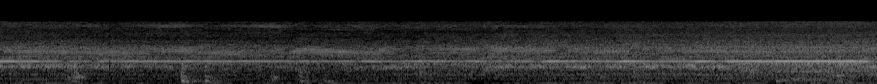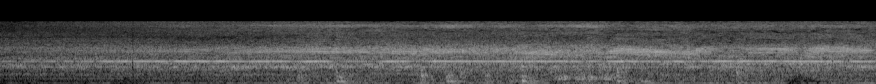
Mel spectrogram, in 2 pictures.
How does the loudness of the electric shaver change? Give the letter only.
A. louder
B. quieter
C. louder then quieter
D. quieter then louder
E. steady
A.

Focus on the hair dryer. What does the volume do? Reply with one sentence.
The loudness of the hair dryer goes up.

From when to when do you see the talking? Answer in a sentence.
You can't hear the talking here.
